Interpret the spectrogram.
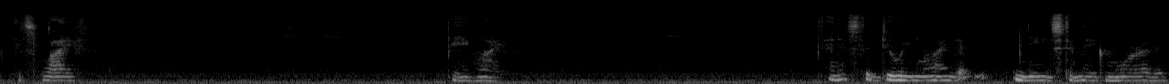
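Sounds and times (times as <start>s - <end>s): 
steady low hum: 0.0s - 11.6s
speech: 0.2s - 1.0s, 4.5s - 5.1s, 8.3s - 11.6s
faint bird chirps: 2.8s - 3.6s, 6.6s - 7.1s.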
